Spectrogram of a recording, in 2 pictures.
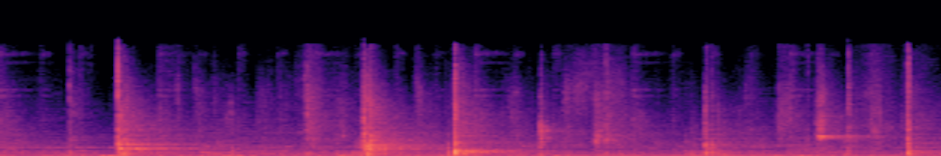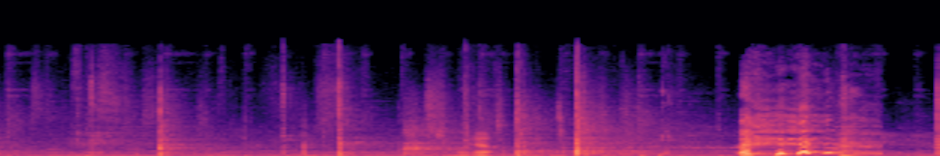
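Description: A pickleball rally: sharp hits of the plastic ball off sandpaper-faced paddles and bounces on the court, coming irregularly about every second or so.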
